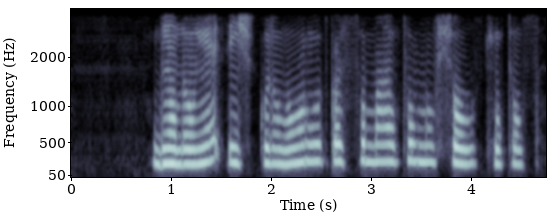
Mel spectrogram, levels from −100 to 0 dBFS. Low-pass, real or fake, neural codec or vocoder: 3.6 kHz; fake; autoencoder, 44.1 kHz, a latent of 192 numbers a frame, MeloTTS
